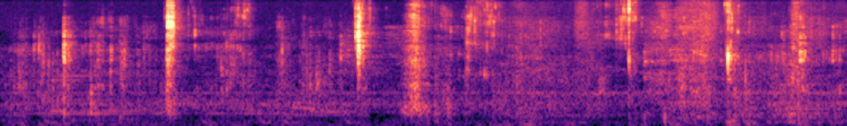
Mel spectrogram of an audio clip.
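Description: Close-miked chewing of a mouthful of spaghetti, with wet mouth clicks and smacks scattered through it.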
